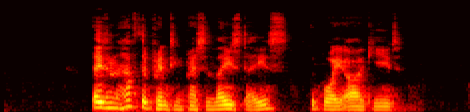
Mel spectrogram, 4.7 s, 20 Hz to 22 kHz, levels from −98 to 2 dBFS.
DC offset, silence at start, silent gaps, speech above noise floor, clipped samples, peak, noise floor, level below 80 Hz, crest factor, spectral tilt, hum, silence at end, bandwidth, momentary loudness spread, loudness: under 0.1%; 0.9 s; none; 58 dB; under 0.1%; -10 dBFS; -87 dBFS; -70 dBFS; 22 dB; -7 dB/octave; none; 0.75 s; 12 kHz; 16 LU; -30 LUFS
